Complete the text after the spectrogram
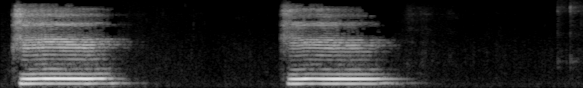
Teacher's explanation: They are pronounced by rolling up the tip of the tongue close to the hard palate. Zh should force the air out through the narrow channel between the tongue and the hard palate.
